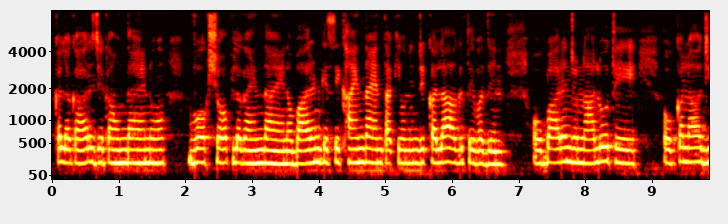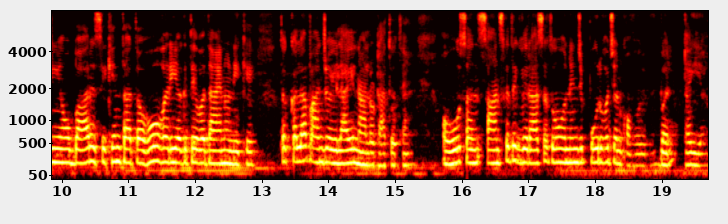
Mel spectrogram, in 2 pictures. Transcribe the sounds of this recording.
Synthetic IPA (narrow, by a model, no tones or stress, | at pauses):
kɐlakaːɾd͡ʑeːkaɦũːn̆d̪aːɦɪnʊ | ʋɐːɾkʃɔːplɐɡaːĩːn̆d̪aːɦɪnobaːɾənɪ̆kʰeːsɪkʰaːĩːnd̪aːɦɪnɪ̆t̪aːkiʊn̤ənɪ̆d͡ʑiːkɐlaɐɡt̪eʋɐd̪ʱɪnɪ̆ | obaːɾənɪ̆d͡ʑoːnaːlot̪ʰeː | okɐlad͡ʑiːə̃ɦobaːɾsɪkʰɪnɪ̆t̪ʰat̪ɐɦoʋɐɾiɐɡt̪eʋɐd̪ʱaːɦɪnʊnɪ̆kʰeː | t̪ɐkɐlapɐ̃ɦɪ̃ɲd͡ʑoɪl̤aːinaːloʈʰaːt̪ʰijot̪ʰe | ɦossãːnskɾɪt̪ɪkʋɪɾaːsət̪ɦoʊn̤ənɪ̆d͡ʑeːpuːɾʋət͡ɕənɪ̆kʰãːɦbɐʈʰɐiaː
